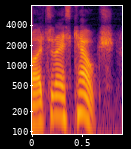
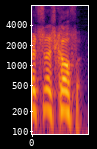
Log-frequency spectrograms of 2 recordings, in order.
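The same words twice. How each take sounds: First: Said in the usual way. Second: "sofa" blurred with couch into "kofa", higher and louder; blended-word slip. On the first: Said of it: "if I wanted to say". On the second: Shown as a demonstration. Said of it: "I would just switch the word".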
